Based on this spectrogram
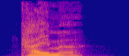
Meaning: nominative/accusative/genitive plural of Keim
- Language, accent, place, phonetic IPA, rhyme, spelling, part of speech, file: German, Germany, Berlin, [ˈkaɪ̯mə], -aɪ̯mə, Keime, noun, De-Keime.ogg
